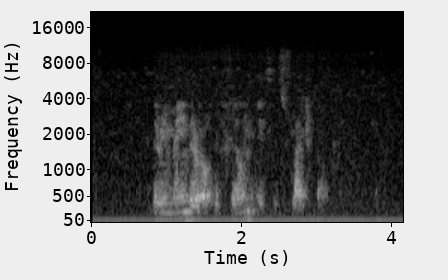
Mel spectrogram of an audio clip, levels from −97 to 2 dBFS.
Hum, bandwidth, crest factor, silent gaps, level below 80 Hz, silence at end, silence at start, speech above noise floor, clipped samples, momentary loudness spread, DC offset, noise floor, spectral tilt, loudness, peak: none; 11.5 kHz; 22 dB; none; -56 dBFS; 0 s; 0.1 s; 22 dB; under 0.1%; 20 LU; under 0.1%; -61 dBFS; -5.5 dB/octave; -39 LUFS; -20 dBFS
